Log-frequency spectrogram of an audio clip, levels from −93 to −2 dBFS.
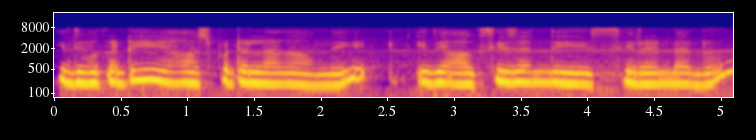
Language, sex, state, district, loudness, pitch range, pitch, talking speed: Telugu, female, Andhra Pradesh, Annamaya, -14 LUFS, 195-220 Hz, 210 Hz, 120 wpm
